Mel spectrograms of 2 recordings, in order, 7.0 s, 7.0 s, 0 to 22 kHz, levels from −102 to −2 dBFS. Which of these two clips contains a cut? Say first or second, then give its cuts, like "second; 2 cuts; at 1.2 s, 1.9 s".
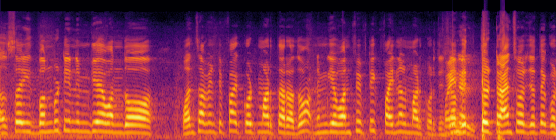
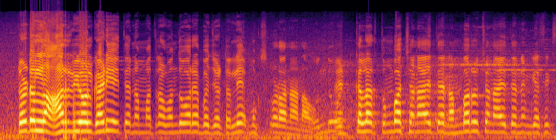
second; 1 cut; at 4.3 s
